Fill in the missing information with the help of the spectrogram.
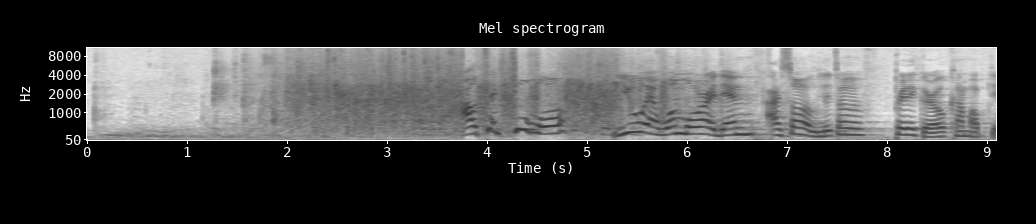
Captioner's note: applause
